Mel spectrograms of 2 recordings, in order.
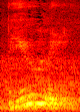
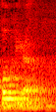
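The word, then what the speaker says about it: Beaulieu: Then we have Worcester, Leicester, Bicester, Omar, and Bewley. Bewley. Not Bowlia. Bewley.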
